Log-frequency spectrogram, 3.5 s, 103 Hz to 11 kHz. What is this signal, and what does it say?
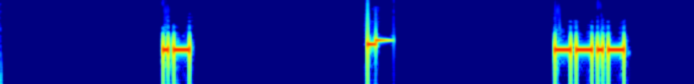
Morse code, heard as a keyed tone, about 46 wpm, 700 Hz. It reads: A Q
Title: Single Letters 45wpm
